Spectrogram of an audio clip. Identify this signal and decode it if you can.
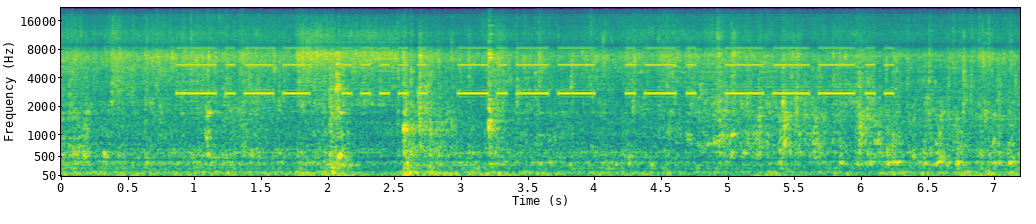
Morse code, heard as a high beeper, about 17 wpm, 2750 Hz, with kitchen noise. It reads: Y5YR8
